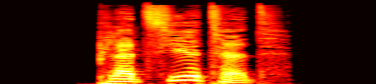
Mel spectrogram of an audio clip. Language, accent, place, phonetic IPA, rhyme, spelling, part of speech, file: German, Germany, Berlin, [plaˈt͡siːɐ̯tət], -iːɐ̯tət, platziertet, verb, De-platziertet.ogg
- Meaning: inflection of platzieren: 1. second-person plural preterite 2. second-person plural subjunctive II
